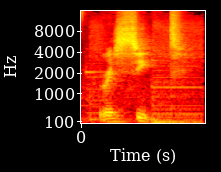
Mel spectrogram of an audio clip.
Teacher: We don't say that P. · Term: silent P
